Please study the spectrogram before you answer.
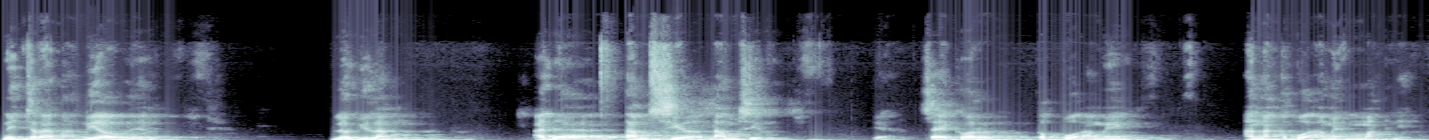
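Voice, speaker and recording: A man's voice: medium pitch, fairly even intonation, slow, pauses often, mellow. A man preaching a joking sermon in a mosque, addressing the congregation directly. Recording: echoey mosque hall.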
